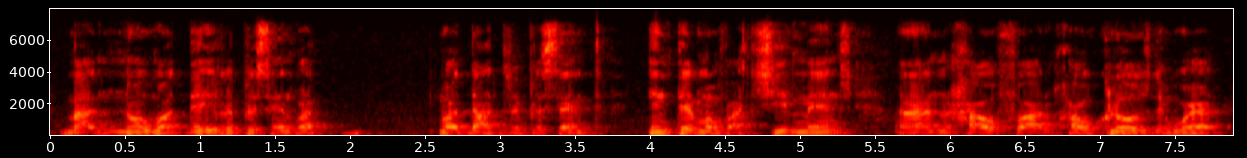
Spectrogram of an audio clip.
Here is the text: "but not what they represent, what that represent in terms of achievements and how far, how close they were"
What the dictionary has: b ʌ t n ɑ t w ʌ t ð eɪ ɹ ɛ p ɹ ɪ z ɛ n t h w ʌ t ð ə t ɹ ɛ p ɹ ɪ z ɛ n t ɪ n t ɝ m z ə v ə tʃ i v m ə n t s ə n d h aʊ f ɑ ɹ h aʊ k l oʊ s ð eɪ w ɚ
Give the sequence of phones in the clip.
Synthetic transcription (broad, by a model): b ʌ t n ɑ w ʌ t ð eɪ ɹ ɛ p ɹ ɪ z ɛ n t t w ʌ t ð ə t ɹ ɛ p ɹ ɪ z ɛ n t ɪ n t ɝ m ə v ə tʃ i v m ə n t s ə n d h aʊ f ɑ ɹ h aʊ k l oʊ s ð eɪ w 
